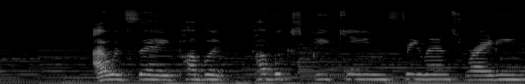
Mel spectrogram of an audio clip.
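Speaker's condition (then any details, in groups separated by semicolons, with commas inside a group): Cerebral palsy; from birth; diagnosed about age 5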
